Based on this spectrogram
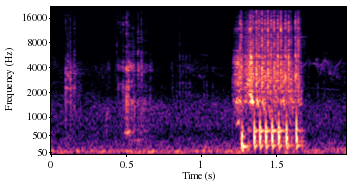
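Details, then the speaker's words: Vintage Traxxas nitro RC buggy on its first run, after sitting a while: a half-second burst of fast whirring clicks as the starter spins the engine, but it never fires; a no-start, with the charged starter power suspected to be too weak. "i can't start it up now yes sir let's try again let's try one more time it's been sitting there for a little while now maybe we'll start up now"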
